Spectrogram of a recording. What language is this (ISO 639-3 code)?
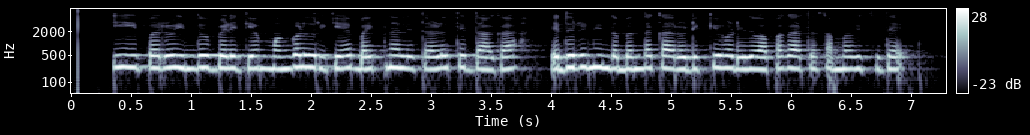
kan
